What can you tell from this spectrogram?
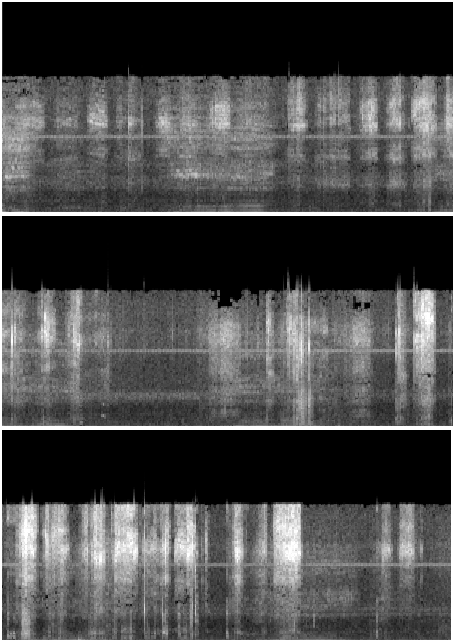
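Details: Child and his father sleeping and both snoring: repeated rattling, snorting breaths from more than one sleeper, with some whistly noise; snoring.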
